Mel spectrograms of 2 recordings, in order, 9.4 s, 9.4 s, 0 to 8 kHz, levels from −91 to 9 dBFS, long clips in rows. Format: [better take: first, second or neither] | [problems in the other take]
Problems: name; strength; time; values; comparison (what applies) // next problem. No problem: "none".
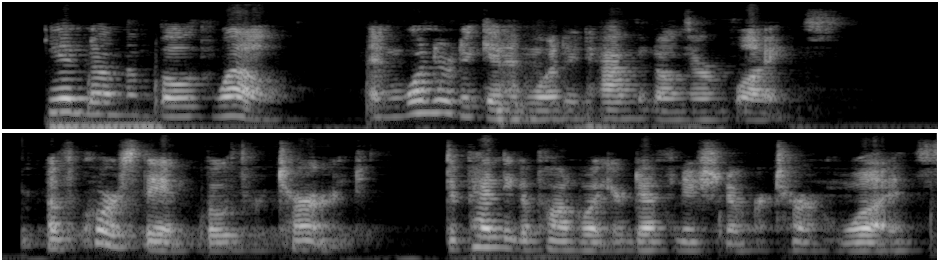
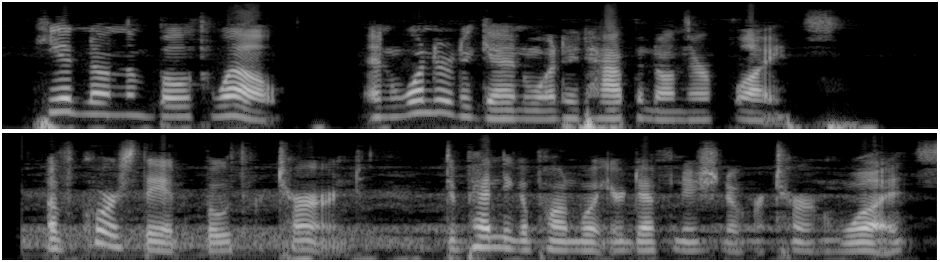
second | noise reduction (neural mask model DeepFilterNet 3)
